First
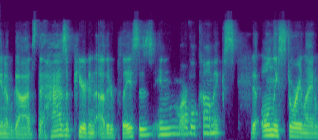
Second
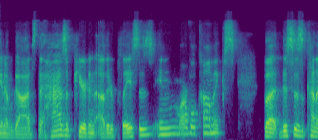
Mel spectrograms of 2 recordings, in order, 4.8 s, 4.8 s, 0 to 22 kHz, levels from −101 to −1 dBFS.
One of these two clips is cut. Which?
first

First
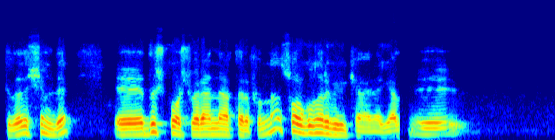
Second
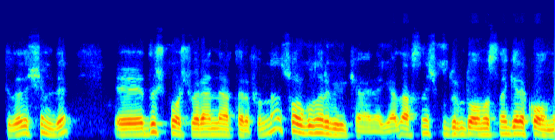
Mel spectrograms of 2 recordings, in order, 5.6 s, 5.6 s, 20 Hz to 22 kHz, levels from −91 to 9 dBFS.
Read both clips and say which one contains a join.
first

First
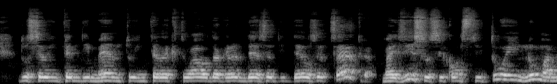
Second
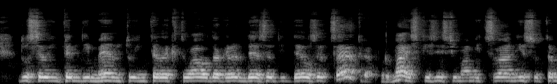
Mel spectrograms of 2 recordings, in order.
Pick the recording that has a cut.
first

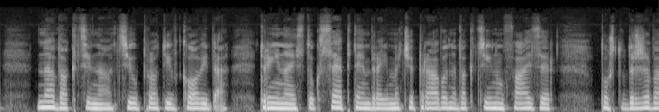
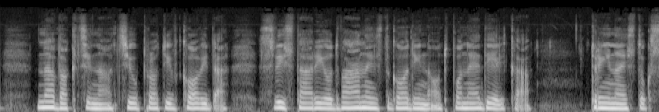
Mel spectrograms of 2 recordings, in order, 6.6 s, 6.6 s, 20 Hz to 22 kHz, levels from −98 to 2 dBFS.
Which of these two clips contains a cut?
first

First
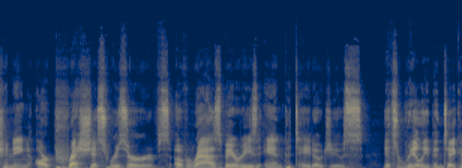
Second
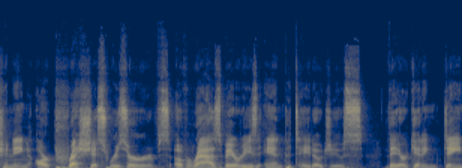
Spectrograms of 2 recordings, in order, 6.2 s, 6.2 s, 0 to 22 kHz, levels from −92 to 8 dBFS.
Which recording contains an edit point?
first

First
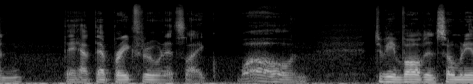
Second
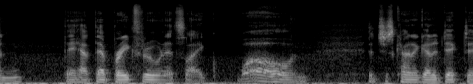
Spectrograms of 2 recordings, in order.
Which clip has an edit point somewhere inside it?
second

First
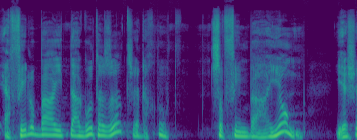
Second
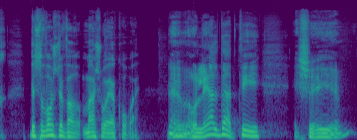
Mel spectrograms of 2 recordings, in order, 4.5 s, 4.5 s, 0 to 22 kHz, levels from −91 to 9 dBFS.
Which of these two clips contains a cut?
second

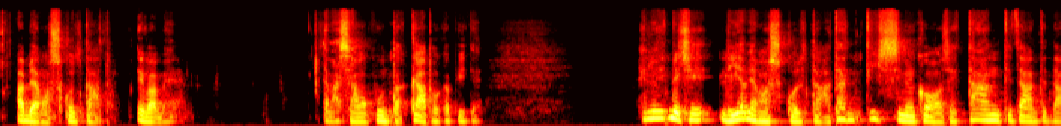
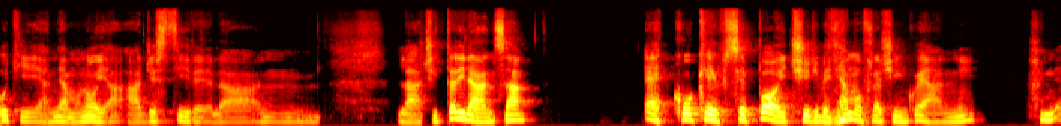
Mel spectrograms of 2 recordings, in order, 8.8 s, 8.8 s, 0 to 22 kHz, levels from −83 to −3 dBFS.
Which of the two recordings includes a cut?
first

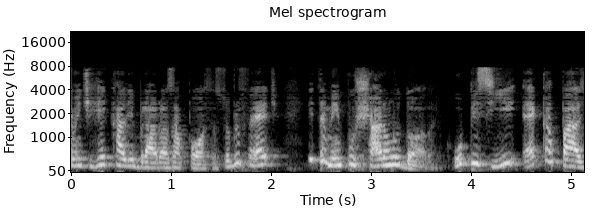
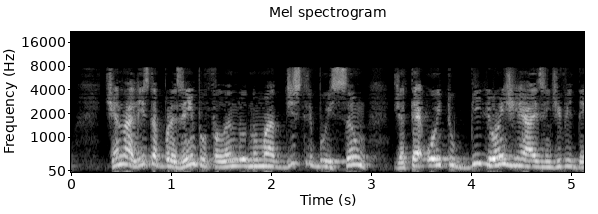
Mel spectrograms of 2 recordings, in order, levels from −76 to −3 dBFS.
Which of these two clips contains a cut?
first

